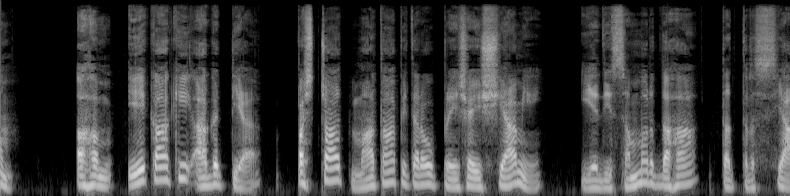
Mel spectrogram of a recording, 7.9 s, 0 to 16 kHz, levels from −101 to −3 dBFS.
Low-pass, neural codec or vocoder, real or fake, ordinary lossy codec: 14.4 kHz; none; real; AAC, 64 kbps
